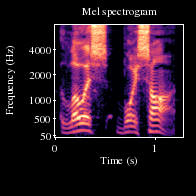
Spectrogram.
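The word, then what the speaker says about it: Loïs Boisson: And give Lois Boisson is how you say her name.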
